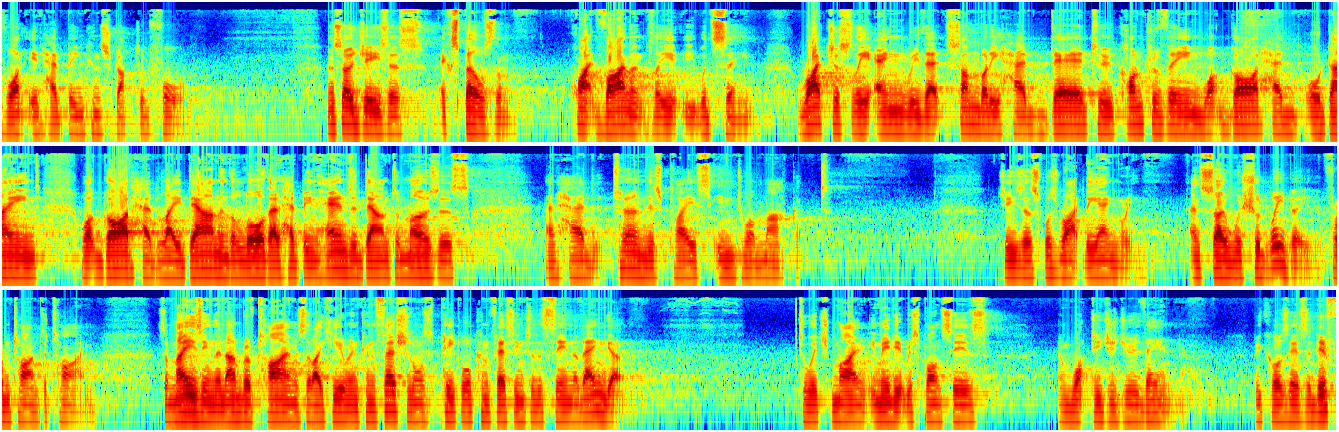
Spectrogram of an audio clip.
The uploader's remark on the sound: As preached during the 5.30 pm Saturday evening Mass from Sacred Heart Cathedral, Hamilton.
